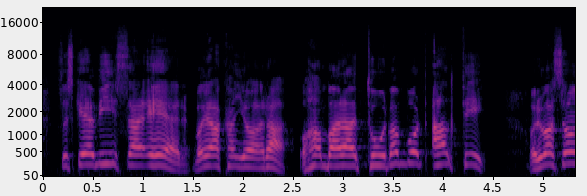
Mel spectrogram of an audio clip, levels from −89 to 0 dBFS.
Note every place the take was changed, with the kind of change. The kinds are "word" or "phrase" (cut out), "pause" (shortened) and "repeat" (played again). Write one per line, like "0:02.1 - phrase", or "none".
0:02.5 - pause
0:03.4 - phrase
